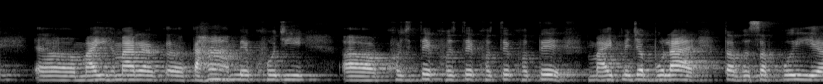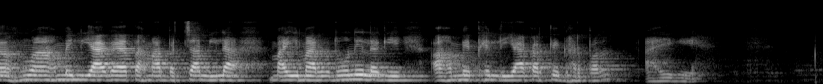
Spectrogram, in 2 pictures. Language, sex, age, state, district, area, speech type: Hindi, female, 60+, Uttar Pradesh, Varanasi, rural, spontaneous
